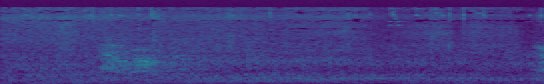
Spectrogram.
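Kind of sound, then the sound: animal, dog barking and whimpering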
